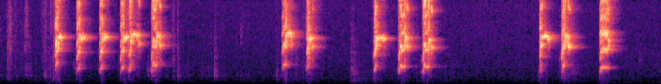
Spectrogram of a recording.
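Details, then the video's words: Caged rosy-faced lovebirds, five kept in a cage by a window, giving sharp, high chirps in quick clusters of two to five notes, with short pauses between groups and otherwise quiet surroundings. "Lovebird Chirping Sounds"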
